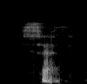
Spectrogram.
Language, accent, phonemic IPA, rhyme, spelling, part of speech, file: English, Southern England, /sɛθ/, -ɛθ, Seth, proper noun, LL-Q1860 (eng)-Seth.wav
- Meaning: 1. The third son of Adam and Eve 2. A male given name from Hebrew 3. An ancient Egyptian god, variously described as the god of chaos, the god of thunder and storms, or the god of destruction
